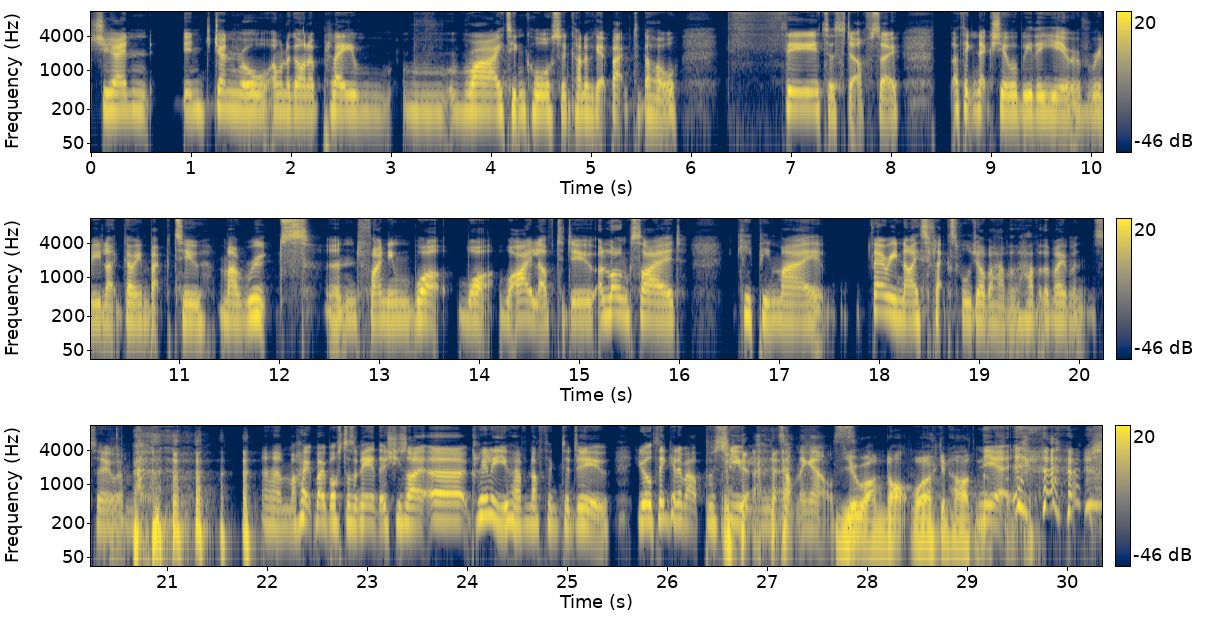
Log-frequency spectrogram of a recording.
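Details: Stammering in an adult, in conversational speech.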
